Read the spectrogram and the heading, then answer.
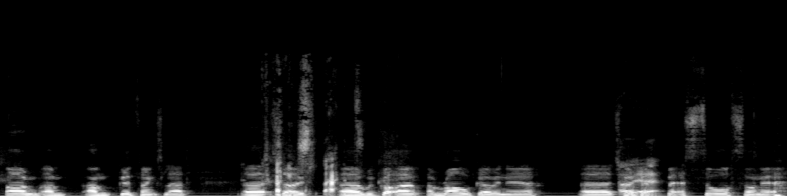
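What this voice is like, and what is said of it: Imitates another person's accent. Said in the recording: “it sounds like you were doing his accent”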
